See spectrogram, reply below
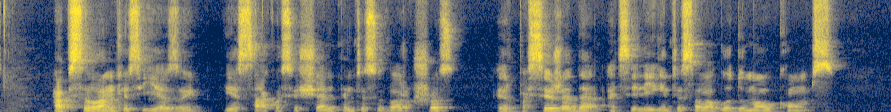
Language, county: Lithuanian, Vilnius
